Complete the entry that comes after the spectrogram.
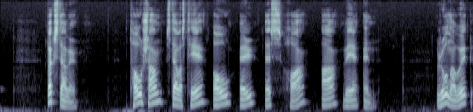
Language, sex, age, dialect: Faroese, male, 36-60, Suðurstreymoy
